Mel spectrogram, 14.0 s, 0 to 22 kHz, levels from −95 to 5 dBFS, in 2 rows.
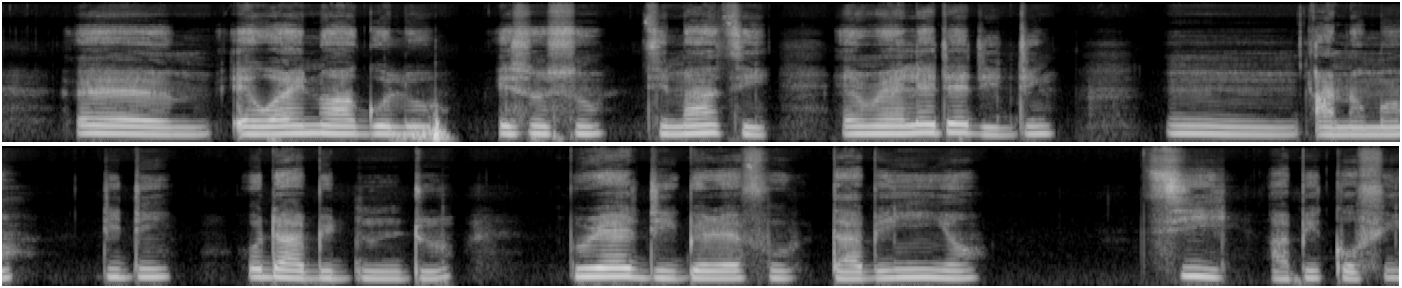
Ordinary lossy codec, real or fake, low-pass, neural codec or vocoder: none; real; none; none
